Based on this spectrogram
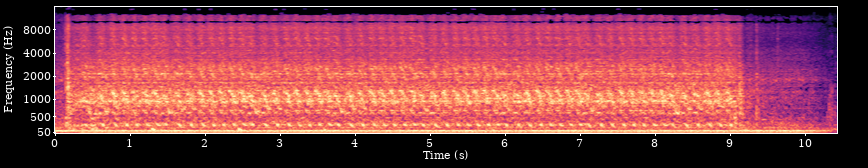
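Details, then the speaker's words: Ford F550 7.3L Powerstroke diesel, parked many years after running very rough, cold morning: starter cranks steadily about 3.5 turns a second but the cadence lurches unevenly and it never catches. Low compression, injector driver module, high-pressure oil or glow plugs suspected. "so guys hopefully you can hear that definitely not the Cadence that this engine should have when it's turning over"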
